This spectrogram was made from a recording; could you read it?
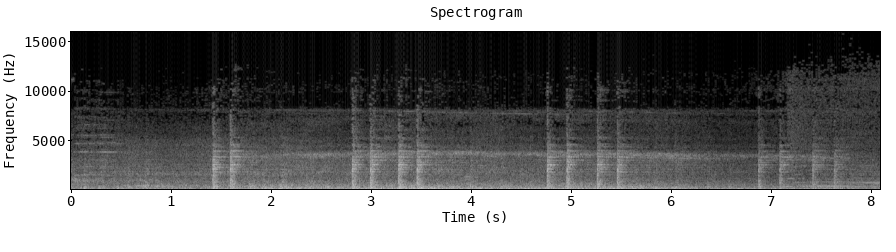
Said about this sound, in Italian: Ogni tanto la nostra chiacchierata si deve interrompere perché il treno accanto a noi sbuffa e cigola.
